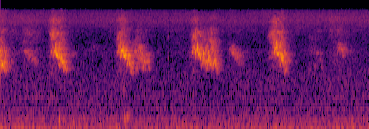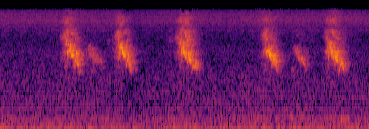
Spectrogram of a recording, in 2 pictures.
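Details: Sparrow calling to attract birds: repeated bright, falling chirps, sometimes paired with a softer follow-up note, about twelve calls over seven seconds, background quiet.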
